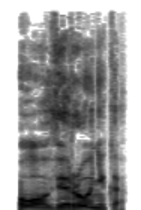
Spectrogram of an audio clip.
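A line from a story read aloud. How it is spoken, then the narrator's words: Imitated deep bass voice. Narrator (Russian): Подражая голосу Итана, Мэтью заговорил басом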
